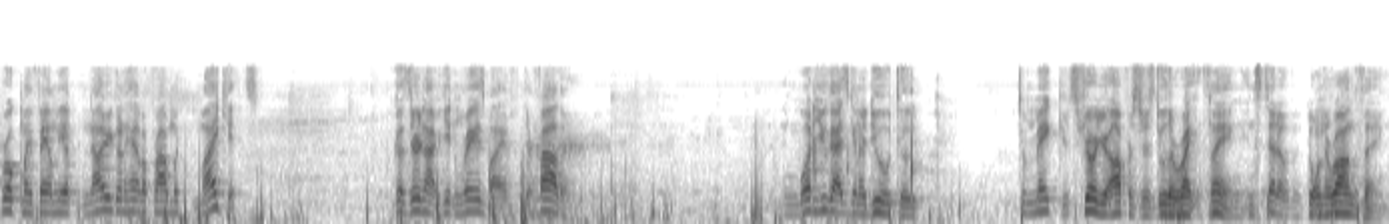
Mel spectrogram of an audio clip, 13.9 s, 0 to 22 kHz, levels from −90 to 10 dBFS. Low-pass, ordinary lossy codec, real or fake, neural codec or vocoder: 7.2 kHz; AAC, 48 kbps; real; none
